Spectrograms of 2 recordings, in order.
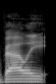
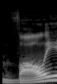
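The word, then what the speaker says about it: Vahle: I've been saying Valley, and it's Volley, apparently.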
